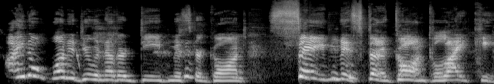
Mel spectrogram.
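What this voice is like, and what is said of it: Angry voice. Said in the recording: “When you say it in an angry voice, it's even better.”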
